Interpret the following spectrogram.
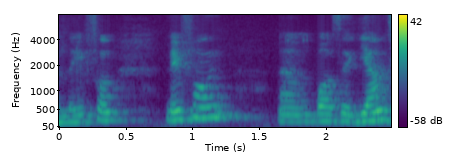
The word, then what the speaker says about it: Lei Feng: Lei Feng, in Chinese pronunciation, the Lei Feng.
